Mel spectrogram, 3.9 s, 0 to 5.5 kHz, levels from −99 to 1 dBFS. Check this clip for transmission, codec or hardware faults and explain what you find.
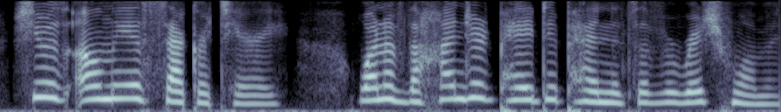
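Nothing to flag here: the speech comes through steady and intact, with no transmission, codec or hardware trouble audible anywhere in it.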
